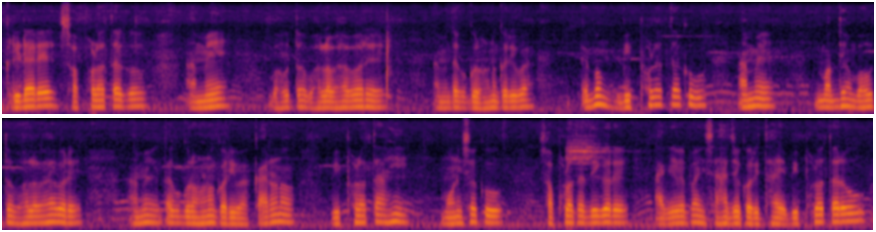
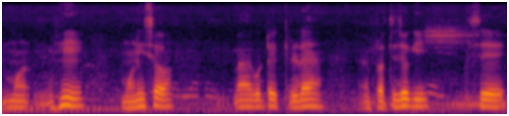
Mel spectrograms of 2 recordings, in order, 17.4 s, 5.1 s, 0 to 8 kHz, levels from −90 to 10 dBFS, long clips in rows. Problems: constant background noise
